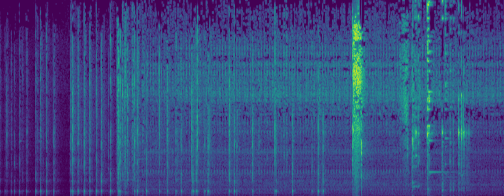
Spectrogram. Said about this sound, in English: crack, and there goes the beer lid. Oh, fresh, refreshing beer sound.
